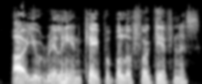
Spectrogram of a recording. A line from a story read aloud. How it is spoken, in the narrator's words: With a look of stubborn bewilderment, with the last of her effort at self-deceit, she moaned in a voice of tearfully petulant reproach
